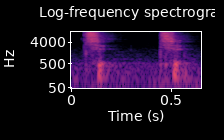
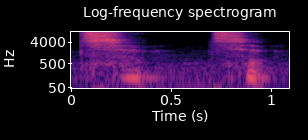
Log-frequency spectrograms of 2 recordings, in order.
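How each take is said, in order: First: The consonant is released with little breath. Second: The consonant is released with a strong puff of breath. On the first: "So this one a drier one" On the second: "I'm gonna put a breathy ch"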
